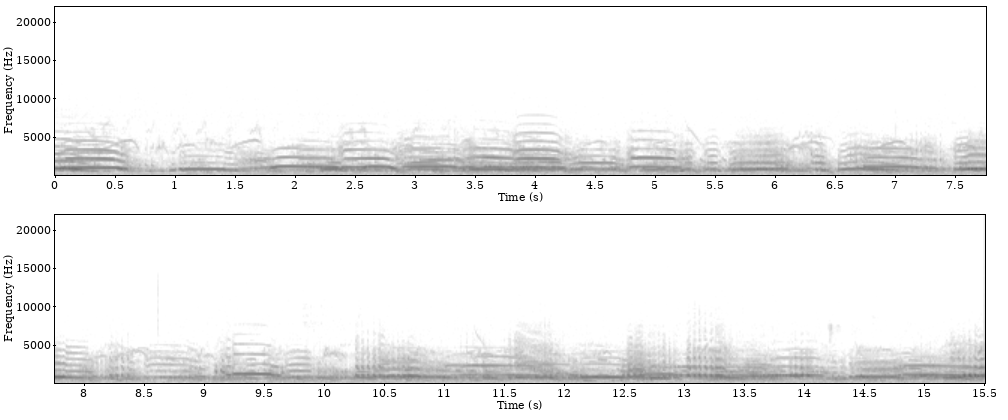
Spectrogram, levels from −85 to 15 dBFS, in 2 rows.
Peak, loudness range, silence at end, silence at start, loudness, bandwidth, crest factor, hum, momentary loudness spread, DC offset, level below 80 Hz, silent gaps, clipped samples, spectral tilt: -22 dBFS; 3 LU; 0 s; 0 s; -39 LUFS; 16.5 kHz; 16 dB; none; 9 LU; under 0.1%; -66 dBFS; none; under 0.1%; -3.5 dB/octave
